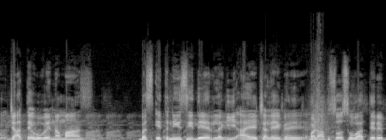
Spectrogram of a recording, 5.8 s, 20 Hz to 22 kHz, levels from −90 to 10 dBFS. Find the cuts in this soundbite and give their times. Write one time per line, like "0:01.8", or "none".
0:04.6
